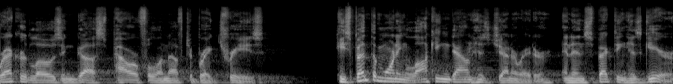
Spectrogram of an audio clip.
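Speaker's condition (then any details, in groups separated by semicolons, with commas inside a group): No condition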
